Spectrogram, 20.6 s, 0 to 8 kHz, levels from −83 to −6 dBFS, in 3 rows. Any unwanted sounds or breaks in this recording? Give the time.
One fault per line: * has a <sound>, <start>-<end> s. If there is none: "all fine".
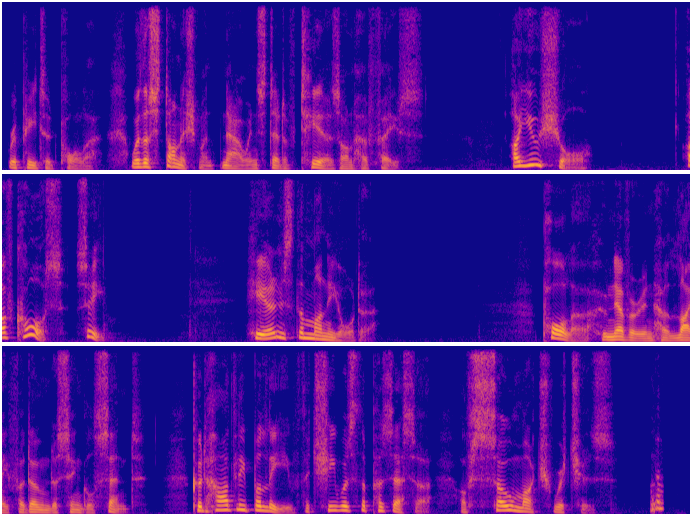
* has a laugh, 20.2-20.4 s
